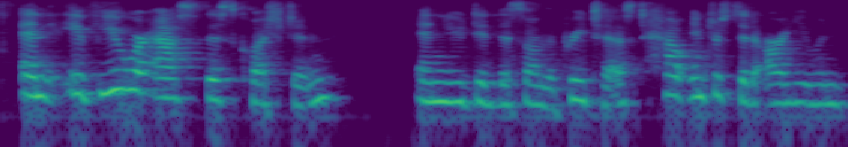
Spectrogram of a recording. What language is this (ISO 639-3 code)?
eng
